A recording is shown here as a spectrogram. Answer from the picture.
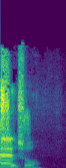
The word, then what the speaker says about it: Schlissel: And she spoke with Schlissel, I think that's how you say his name. – Yeah, President Schlissel.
